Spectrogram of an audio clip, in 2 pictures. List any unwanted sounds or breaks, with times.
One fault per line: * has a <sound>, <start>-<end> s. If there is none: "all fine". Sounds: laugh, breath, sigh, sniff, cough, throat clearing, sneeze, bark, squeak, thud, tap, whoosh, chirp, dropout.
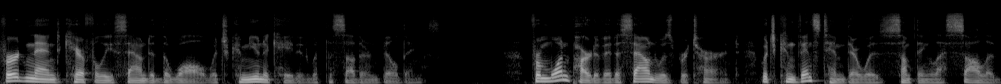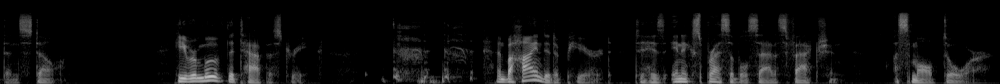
* has a cough, 13.3-14.8 s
